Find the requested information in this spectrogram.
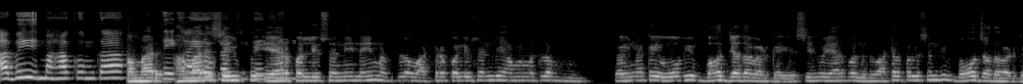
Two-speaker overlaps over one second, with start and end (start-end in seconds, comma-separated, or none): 1.6-3.0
